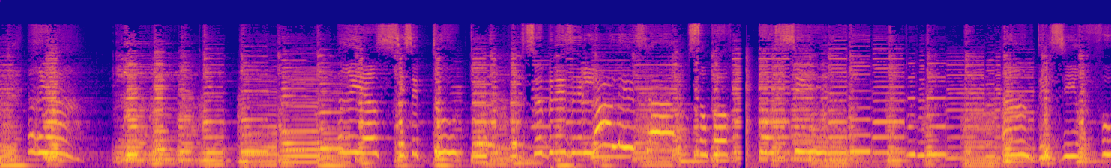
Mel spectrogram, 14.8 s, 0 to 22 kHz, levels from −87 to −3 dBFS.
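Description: At 7.34 to 7.39 s and again at 7.66 to 7.71 s there is a short stall from a late packet. Each time a packet was due but had not come, and the jitter buffer ran dry. The receiver stretched the last sound by about 30 ms to cover the wait. Then it carried on from the same point. Nothing is lost. The sound just hangs briefly, with a faint buzzy hold. Each stall adds about 30 ms of delay.

From 9.85 to 10.14 s comes a call audio freeze. The audio stops moving forward for about 270 ms. The last sound is held and decays into a fading buzz. The final 30 ms or so is silent. The likely cause is packets held up in the network long enough to empty the buffer. When the audio resumes, it picks up where it stopped. So a gap has been inserted, and nothing is missing.

From 13.80 to 14.79 s there is a jitter buffer speed-up. The buffer held more audio than its target, so the receiver trimmed it down. It cut many tiny slices, each one or a few pitch periods long. 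In total about 50 ms was removed. The audio runs about 5% fast with unchanged pitch and sounds slightly rushed. Throughout, the Opus call path limits the top end to about 12 kHz.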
